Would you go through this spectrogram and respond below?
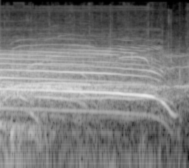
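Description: A crowd cheers at a leadership campaign rally with a loud, sustained roar and whooping that swells, then tails off in a falling cry near the end.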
